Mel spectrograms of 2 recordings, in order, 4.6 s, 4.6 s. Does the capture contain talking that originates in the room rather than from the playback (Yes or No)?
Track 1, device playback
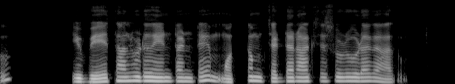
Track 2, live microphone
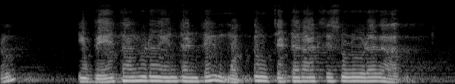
No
